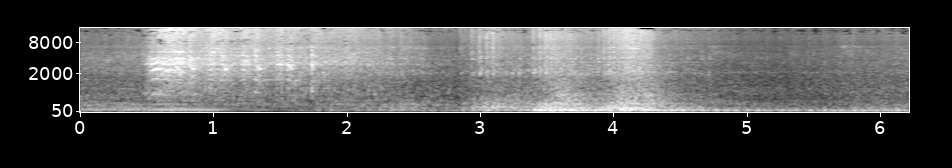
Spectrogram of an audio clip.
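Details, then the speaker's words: Yamaha Mio Smile scooter that is hard to start cold in the morning, here with a hot engine: starts promptly, blips, then settles into a smooth even idle; valves suspected for the cold-start trouble. "mesin panas hidupnya enak bro ya. Suara mesin masih halus, belum ada kendala."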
